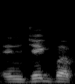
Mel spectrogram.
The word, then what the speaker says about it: Njigba: I don't even know, but the way that you say it, I saw a sign that somebody had up, and it said, "In Jigba, please."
